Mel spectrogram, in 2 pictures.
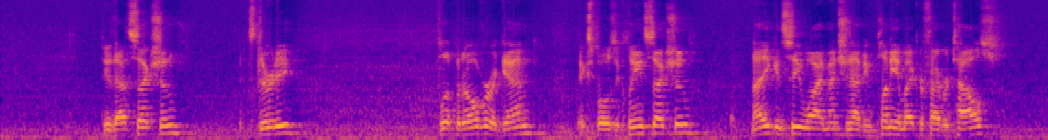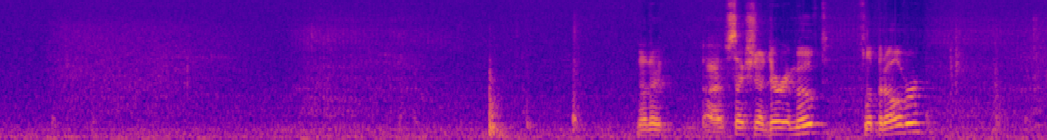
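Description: A young man talks calmly and clearly, close by.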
